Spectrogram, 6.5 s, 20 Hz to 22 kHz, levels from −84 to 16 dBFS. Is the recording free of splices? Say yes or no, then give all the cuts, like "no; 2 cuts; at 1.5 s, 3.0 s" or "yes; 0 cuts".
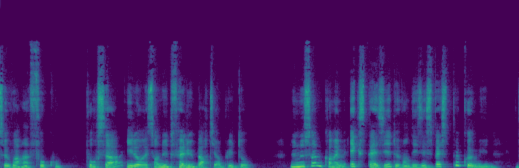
yes; 0 cuts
